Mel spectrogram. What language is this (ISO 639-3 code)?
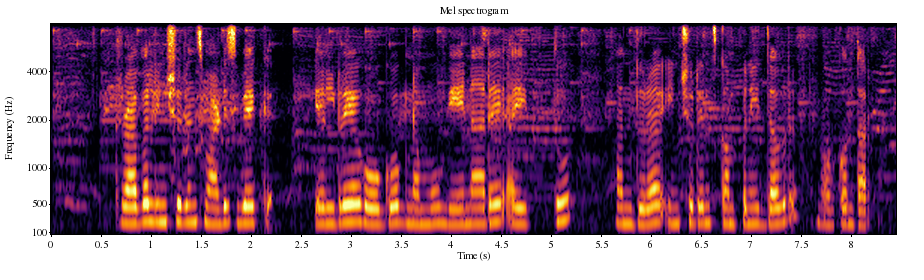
kan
